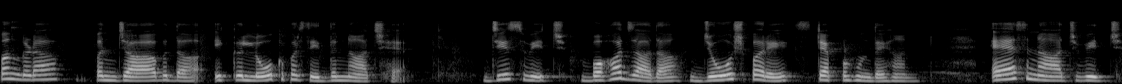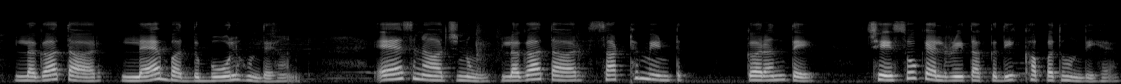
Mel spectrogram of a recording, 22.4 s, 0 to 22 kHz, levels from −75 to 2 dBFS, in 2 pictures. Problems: background sounds at intervals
